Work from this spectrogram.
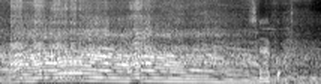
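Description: Yamaha RXZ motorcycle after a complete rebuild, its two-stroke engine revving loud and close, pitch climbing and holding in a steady rising drone with a brief dip and blip near the end.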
